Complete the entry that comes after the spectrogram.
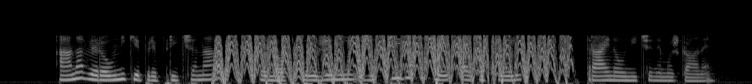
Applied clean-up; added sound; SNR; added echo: none; Scratching (performance technique); -4 dB; none.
